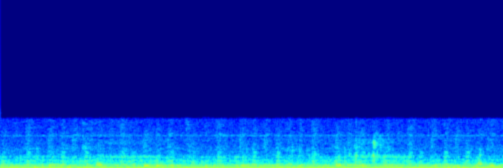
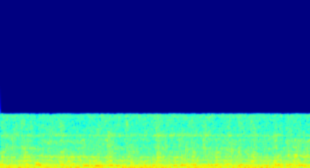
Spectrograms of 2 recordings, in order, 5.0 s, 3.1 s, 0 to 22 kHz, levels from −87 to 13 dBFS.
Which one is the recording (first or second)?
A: first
